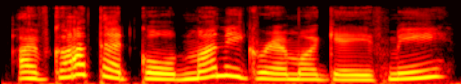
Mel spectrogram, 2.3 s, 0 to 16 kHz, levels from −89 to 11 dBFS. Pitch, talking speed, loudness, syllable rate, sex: 270 Hz, 210 wpm, -18 LUFS, 5.2 syllables/s, female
